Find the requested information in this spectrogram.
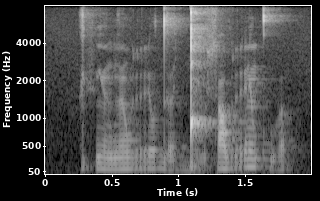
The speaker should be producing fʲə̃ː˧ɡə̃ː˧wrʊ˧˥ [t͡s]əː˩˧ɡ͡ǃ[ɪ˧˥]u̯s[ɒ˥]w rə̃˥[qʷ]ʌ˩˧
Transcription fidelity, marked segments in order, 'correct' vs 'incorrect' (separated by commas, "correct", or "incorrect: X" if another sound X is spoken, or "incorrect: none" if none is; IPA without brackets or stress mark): incorrect: d̪, incorrect: ɪ˩, correct, incorrect: kʷʼ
